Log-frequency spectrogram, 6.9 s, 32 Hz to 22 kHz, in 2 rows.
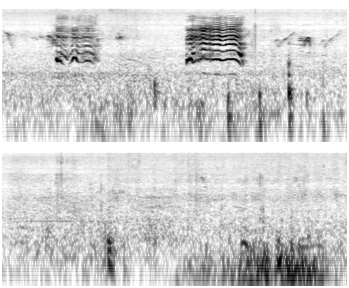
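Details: Free-range Korean black goats in a farm exercise yard below Muchuksan, Gimhae, South Gyeongsang, clear morning of 13 May 2020: two strong tremulous bleats with rapid vibrato, the second longer, followed by low thuds and shuffling.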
